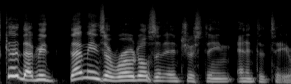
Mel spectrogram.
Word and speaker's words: IRRODL: Is it IRRODL or IRRODL? What's the official name? Somebody? I always say IRRODL. Okay. Depends who you ask. That's good. I mean, that means IRRODL's an interesting entity, right?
